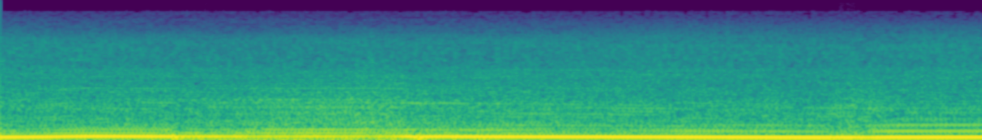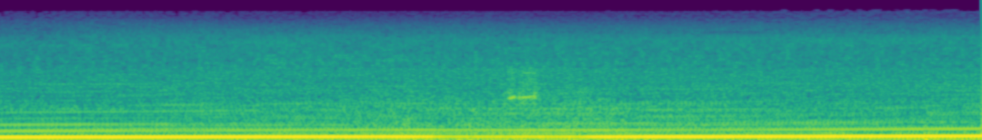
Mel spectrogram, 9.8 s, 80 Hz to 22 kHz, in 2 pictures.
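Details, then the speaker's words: Honda S2000 AP1 that the owner recently got running again, driven on a track to hear it. Clean, even engine note climbing smoothly under load with no misfire, knock or rattle. Normal engine under acceleration. "he recently just got it running and he wants to hear what it sounds like as it drives by"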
